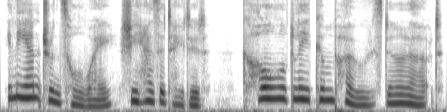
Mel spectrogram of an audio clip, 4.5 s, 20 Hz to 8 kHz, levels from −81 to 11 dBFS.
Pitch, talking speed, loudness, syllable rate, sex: 205 Hz, 135 wpm, -18 LUFS, 5.0 syllables/s, female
